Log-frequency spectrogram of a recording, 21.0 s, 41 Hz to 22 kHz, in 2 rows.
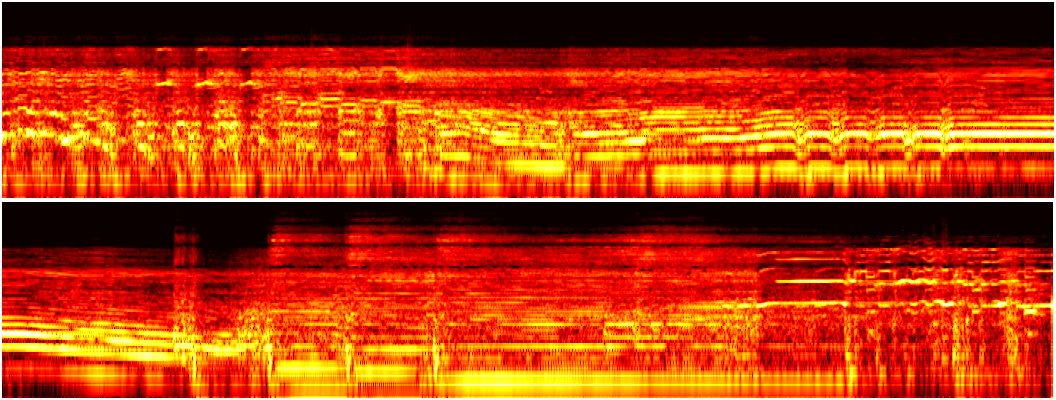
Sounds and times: Guitar: 0.0s - 21.0s.

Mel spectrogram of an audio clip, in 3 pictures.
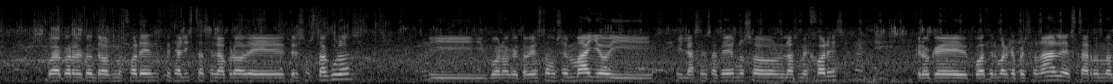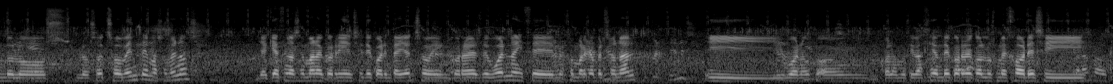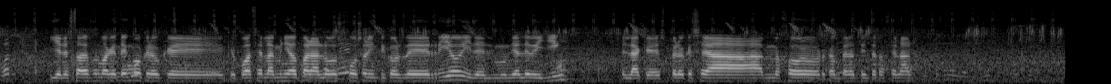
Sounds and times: Outside, urban or manmade: 0.0s - 33.0s
Speech: 0.4s - 32.4s.

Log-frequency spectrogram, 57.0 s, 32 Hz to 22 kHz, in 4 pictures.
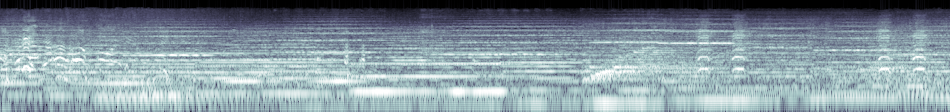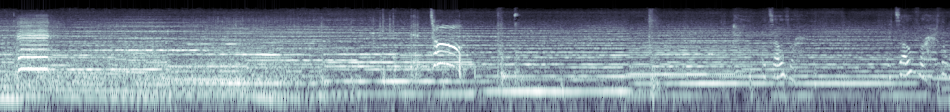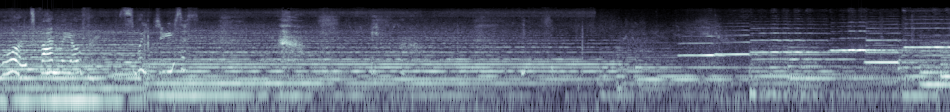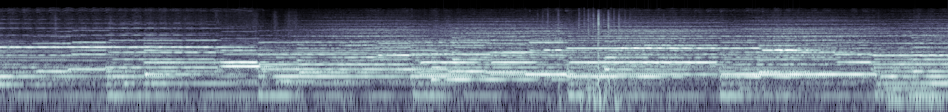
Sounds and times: Music: 0.0s - 56.9s.

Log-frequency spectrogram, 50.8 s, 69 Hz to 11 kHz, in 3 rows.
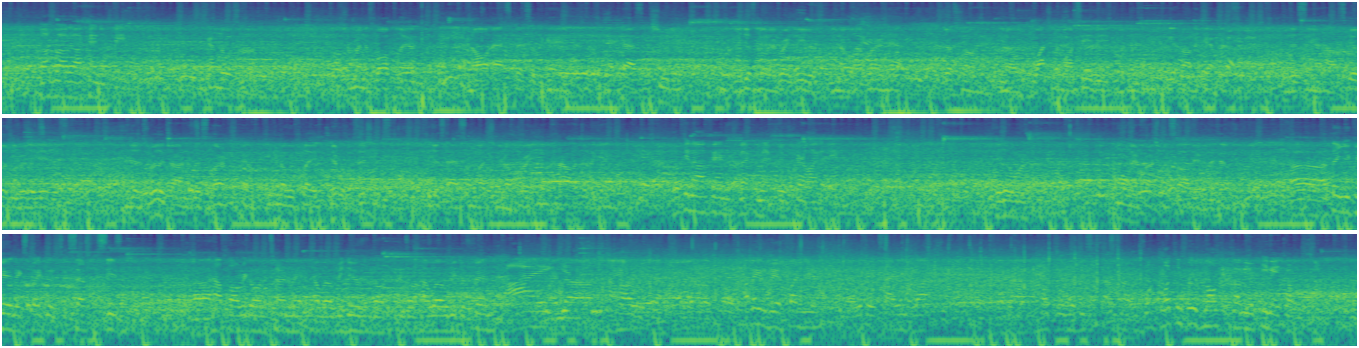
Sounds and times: Speech: 0.0s - 28.3s, 29.2s - 35.6s, 36.2s - 50.8s
Music: 0.0s - 50.8s.

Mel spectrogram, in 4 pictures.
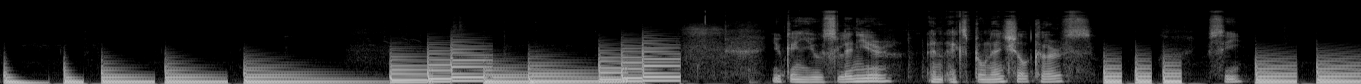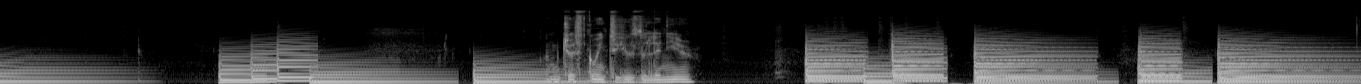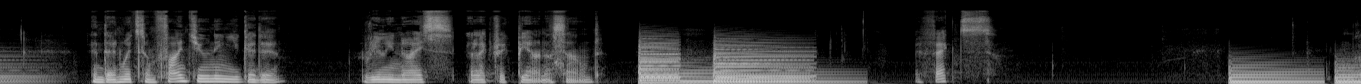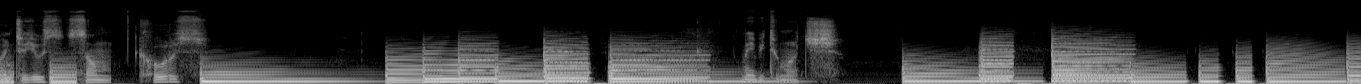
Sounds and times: Synthesizer: 0.0s - 7.2s, 11.0s - 20.2s, 21.7s - 27.9s, 33.6s - 36.0s, 39.5s - 41.9s, 42.8s - 48.8s, 49.8s - 54.4s
Electric piano: 0.0s - 7.4s, 11.0s - 20.2s, 21.6s - 27.9s, 33.6s - 36.0s, 39.5s - 41.9s, 42.8s - 48.8s, 49.8s - 54.4s
Speech: 7.7s - 11.0s, 12.1s - 12.5s, 19.0s - 20.6s, 28.1s - 30.1s, 30.8s - 33.3s, 36.4s - 37.3s, 40.6s - 43.0s, 48.2s - 49.3s.

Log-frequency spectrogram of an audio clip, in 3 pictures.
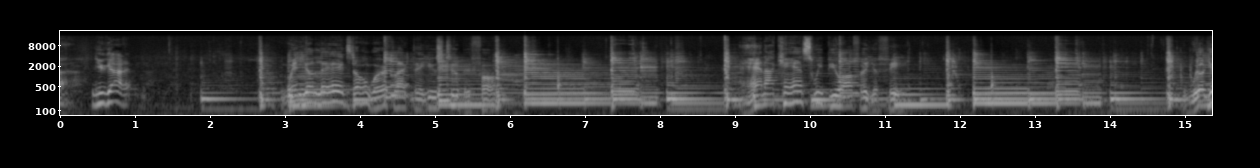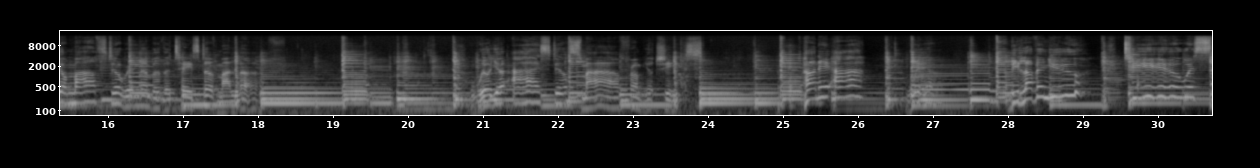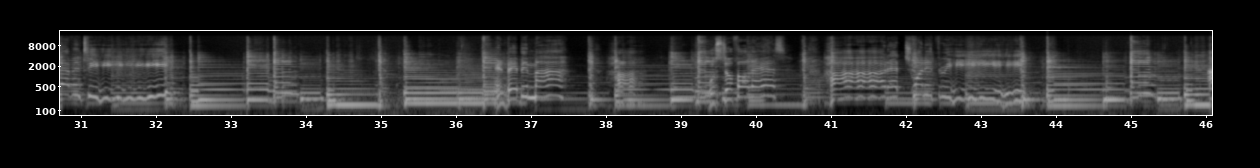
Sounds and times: Music: 1.8s - 46.0s
Male singing: 3.0s - 5.9s, 9.0s - 11.3s, 15.0s - 18.2s, 20.8s - 24.0s, 25.3s - 26.1s, 26.7s - 27.2s, 28.0s - 32.4s, 36.5s - 38.6s, 39.3s - 43.7s.

